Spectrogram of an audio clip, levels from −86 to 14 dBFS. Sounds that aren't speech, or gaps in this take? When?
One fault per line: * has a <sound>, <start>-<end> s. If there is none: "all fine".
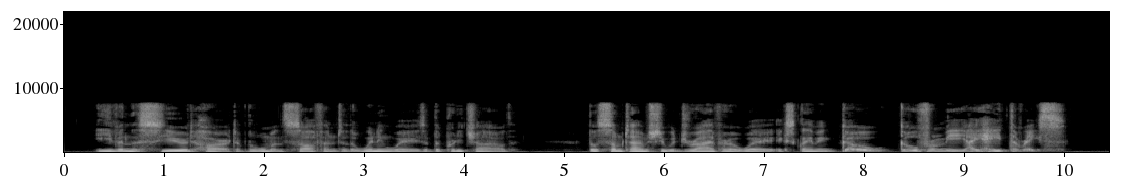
all fine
